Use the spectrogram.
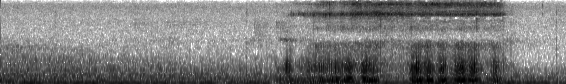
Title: Snores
